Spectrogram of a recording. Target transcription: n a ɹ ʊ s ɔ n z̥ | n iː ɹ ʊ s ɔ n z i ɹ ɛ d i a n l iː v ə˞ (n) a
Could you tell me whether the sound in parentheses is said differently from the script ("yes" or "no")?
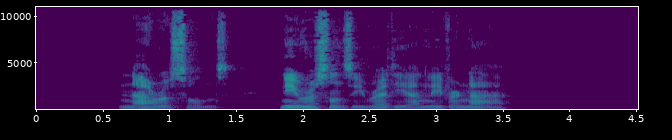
no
